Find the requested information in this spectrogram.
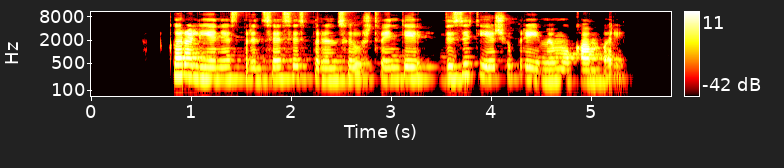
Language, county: Lithuanian, Marijampolė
